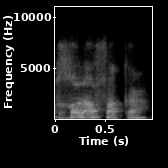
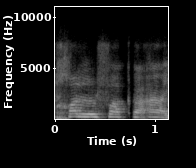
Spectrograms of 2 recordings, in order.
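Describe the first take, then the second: First: The L is followed by an A vowel. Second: The L is followed directly by F. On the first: "dibaca dengan fathah" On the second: "lam yang sukun"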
